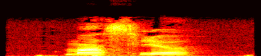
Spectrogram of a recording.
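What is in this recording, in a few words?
"масльӧ", Komi, female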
